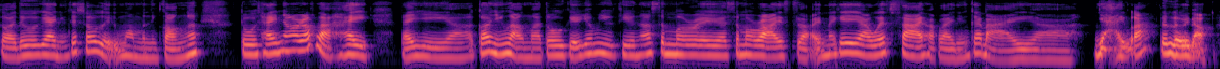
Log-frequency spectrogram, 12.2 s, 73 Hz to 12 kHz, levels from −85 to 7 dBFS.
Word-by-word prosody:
rồi 180 -3 0
đưa 210 +3 -2
ra 215 -1 +3
những 190 -2 -8
cái 260 - -3
số 275 +1 0
liệu 255 - -1
mà 200 -1 -5
mình 175 -2 -9
cần 170 +1 -1
á. 235 +3 +2 0.4
Tui 220 -1 0
thấy 235 +1 +2
nó 290 +2 +1
rất 315 +2 +3
là - - +6
hay, 205 -1 +1 0.3
tại 175 +2 0
vì, 180 -3 -5
ờ, 175 0 -7
có 245 - +4
những 245 -2 +2
lần 180 -7 +1
mà 175 0 -4
tui, 205 +3 -2
kiểu 180 -1 0
giống 235 +4 -2
như, 235 -4 -2
kêu 210 -2 -3
nó 225 +3 -2
summary 225 -4 -1 0.3
summarize 205 -4 +3
lại 170 -2 -1
mấy 215 +1 -4
cái, 250 -1 +3
a, 215 -3 +2
website 215 -3 +2
hoặc 175 -3 -5
là 165 -2 -2
những 165 +4 -9
cái 245 +1 0
bài, 155 -6 -4
à, 150 -1 -10 0.2
dài - - +1
quá, - - +3
tôi 240 -1 +5
lười 205 -2 +7
đọc. - - +4
205 Hz, 235 wpm, -26 LUFS, 175-230 Hz, 0.4 s, lười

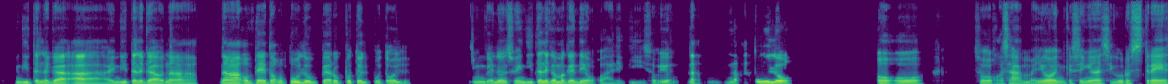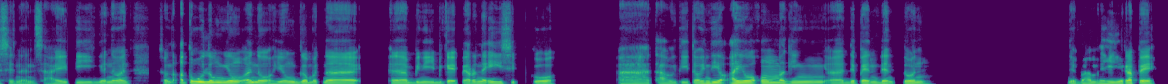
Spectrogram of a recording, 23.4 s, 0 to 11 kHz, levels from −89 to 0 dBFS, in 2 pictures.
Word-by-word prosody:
hindi 110 -1 -1
talaga, 100 -1 +2
ah, 95 -4 +1
hindi 100 +2 -1
talaga 100 -2 +2
ako - - 0
naka 90 -2 -1 0.3
nakakakumpleto 155 +3 +3
ako - - 0
ng - - -30
tulog, 110 -9 +3
pero 145 0 0
putol 110 -8 0
putol. 85 0 -3 0.8
Yung 90 - -2
ganun. 110 +1 0
So, 110 - -6
hindi 110 0 0
talaga 105 -1 +3
maganda 95 -1 +2
yung 90 - -8
quality. 90 +2 -13
So - - -9
ayun - - -3
na - - -3 0.2
nakatulong. 185 -9 +4 0.9
Oo, 105 -2 +1 0.5
so - - -3
kasama 90 -2 -4
yun 105 -2 +2
kasi 110 - -6
nga 130 +2 +2
siguro 100 +5 -4
stress 105 -1 0
and - - -8
anxiety 105 +5 -6
gano'n. 100 0 -1 0.3
So - - -4
nakatulong 165 - +4
yung 110 -2 +4
ano, 95 -1 +3
yung 120 -1 0
gamot 110 0 0
na, 100 -3 +3 0.4
ah, 100 -3 +1
binibigay. 95 +3 -1
Pero 185 - -1
naisip 165 -4 -1 0.2
ko, 90 +1 +1 0.7
ah, 105 -1 -3
tawag 95 0 -5
dito 120 +8 -2
hindi 150 0 +3
ayokong 155 -2 +4
maging, 120 -2 +1 0.2
ah, 100 0 -2
dependent 95 -3 0
do'n. 100 -2 +1 1.4
'Di - - -2
ba 85 - -3
mahirap 100 -1 +2
eh. - - -1
105 Hz, 160 wpm, -23 LUFS, 95-125 Hz, 1.4 s, nakatulong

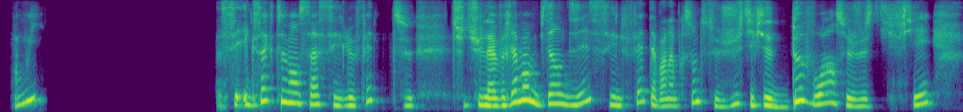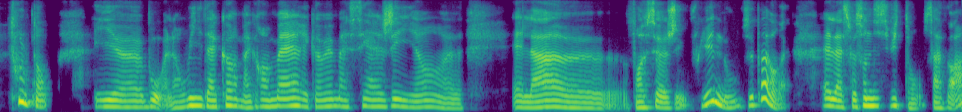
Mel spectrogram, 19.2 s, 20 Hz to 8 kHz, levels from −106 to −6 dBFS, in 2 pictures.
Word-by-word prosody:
Oui. 340 - +1 1.7
C'est 430 - -1
exactement 305 +3 +3
ça, 240 -3 +1
c'est 235 -3 -2
le 205 +1 +2
fait, 335 - -5 0.3
heu, 200 - -2 0.4
tu 210 - -1
tu 215 +1 +1
l'as 200 -2 +7
vraiment 290 - +6
bien 250 -1 +3
dit, 235 +8 0
c'est 360 - -4
le 205 - +2
fait 285 +8 -8
d'avoir 185 -4 0
l'impression 190 +10 -3
de 310 - 0
se 250 -11 -7
justifier, 210 +2 +2
devoir 260 - +3
se 210 -6 +1
justifier 190 +7 -3 0.4
tout 305 - +5
le 255 - +2
temps 170 -3 -5 0.4
et 175 0 0
heu, 160 0 -2
bon 170 +1 -1
alors 150 +2 -6
oui, 200 +2 +4
d'accord, 190 +2 0
ma 155 -4 -4
grand-mère 185 +4 +1
est 170 - -5
quand 170 0 -6
même 185 +1 -3
assez 175 +2 -6
âgée, 175 -2 -1
hein, 155 -6 -5
heu, - - -15 0.5
elle 150 0 -2
a, 165 +1 +3
heu, 140 -4 -3 0.2
enfin, 150 - -4
assez 155 +3 0
âgée, 140 -1 0
oui 230 - +1
et - - +5
non, 160 - +1
c'est 210 +2 -3
pas 395 - +5
vrai. - - -2 0.4
Elle 195 -2 +3
a 165 - +1
78 195 +2 +1
ans, 125 - -8
ça 140 -9 -4
va. 140 - -3
195 Hz, 190 wpm, -23 LUFS, 170-235 Hz, 1.7 s, l'as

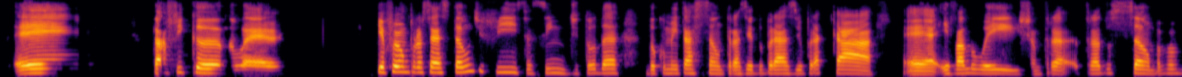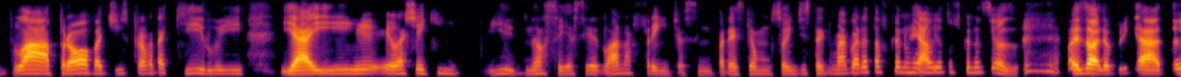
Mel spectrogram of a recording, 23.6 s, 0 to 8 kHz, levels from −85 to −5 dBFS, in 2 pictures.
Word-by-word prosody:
É, 170 +3 +8 1.1
tá - - +5
ficando, 175 -4 +3 0.2
é, 75 -1 +6 1.0
porque 200 - +3
foi 215 - +6
um 210 - 0
processo 195 -1 +2
tão 200 +3 +2
difícil, 200 -8 -7
assim, 175 +2 -12
de 150 0 -14
toda 165 +2 -3 0.2
documentação 155 0 -4
trazer 145 +1 -4
do, 150 - -16
Brasil 155 -1 0
pra - - -4
cá, 155 -4 +4 0.7
evaluation 150 -3 -2
tra 140 0 -3 0.2
tradução, 155 0 -3
blá 135 0 -14
blá 165 +1 -12 0.2
blá, 150 0 +6
prova 160 +1 +2
disso, 150 +1 -15
prova 155 +1 -6
daquilo 155 -3 -10
e 150 0 -13 0.3
e 145 - +2
aí 145 +2 +3 0.3
eu 150 - -1
achei 160 0 -4
que, 155 0 -18 0.7
nossa, 145 0 -10
ia 140 +1 -11
ser 145 +2 -11
lá 140 - -2
na 165 0 -14
frente, 125 -3 -10
assim, 125 -1 -20
parece 135 0 -7
que - - -12
é 140 - -5
um 140 0 -15
sonho 140 0 -9
distante, 145 0 -10
mas 155 0 -3
agora 175 +5 -5
tá 210 -1 -7
ficando 205 -1 -9
real 190 0 0
e - - -7
eu - - -10
tô 195 - -19
ficando 195 0 -12
ansioso, 180 -10 -6 0.5
mas 155 +3 +1
olha, 165 -4 +8
obrigado, 155 -1 +1
155 Hz, 155 wpm, -22 LUFS, 145-170 Hz, 1.1 s, É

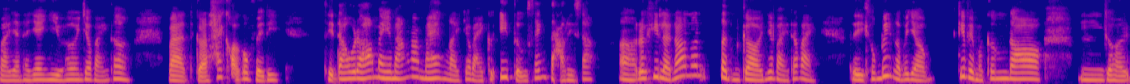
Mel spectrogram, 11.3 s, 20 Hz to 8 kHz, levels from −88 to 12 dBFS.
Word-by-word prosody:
và 170 - -1
dành 165 0 -2
thời 175 0 -3
gian 190 0 +1
nhiều 180 -2 +1
hơn 190 0 0
cho 200 - 0
bản 175 -2 -6
thân 220 -2 0 0.4
và 170 -2 +5
gọi 150 - +3
thoát 280 - -1
khỏi - - +1
công 220 -1 +1
việc 170 -2 +3
đi, 185 +1 -3 0.5
thì - - +3
đâu 225 +1 +3
đó 240 +2 +4
may 255 -3 +3
mắn 235 +3 +1
nó 290 - -1
mang 235 -2 +2
lại 175 -3 -2
cho 210 - -3
bạn 160 -5 -4
có - - -6
ý 280 0 +4
tưởng 160 -1 -1
sáng 255 +10 -4
tạo 240 -9 -4
thì 180 - -2
sao? 215 +6 -6 0.3
Ờ, 190 -2 0
đôi 235 0 +3
khi 290 +3 +1
là 220 -5 +4
nó 300 +8 +2
nó 345 0 -2 0.2
tình 230 -9 +2
cờ 190 -2 +4
như 225 +7 -1
vậy 195 -4 -2
đó 230 - -3
bạn. 215 -6 -2 0.4
Thì 185 - +4
không 220 +1 -2
biết 320 +5 +3
là 210 - +1
bây 200 +1 -2
giờ 170 -4 0 0.3
cái 305 - +1
việc 250 -4 +4
mà 180 - -2
cân 235 0 +2
đo, 220 -2 +4 0.4
ừm, 185 -1 -1
rồi 165 -3 0
210 Hz, 310 wpm, -24 LUFS, 180-235 Hz, 0.5 s, và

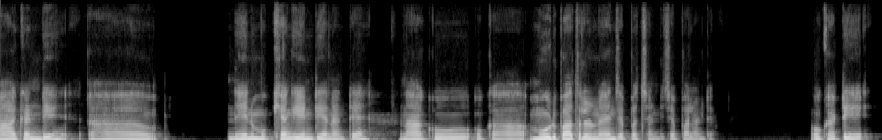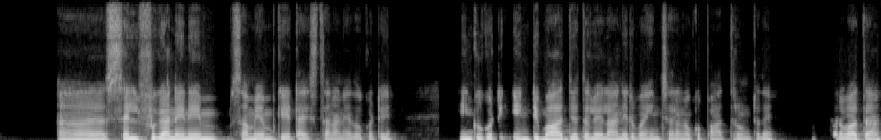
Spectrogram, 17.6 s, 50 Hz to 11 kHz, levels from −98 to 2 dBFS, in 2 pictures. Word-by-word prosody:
నాకండి 125 +1 +3 0.4
ఆహ్, 110 0 0 0.9
నేను 125 +1 +5
ముఖ్యంగా 130 +3 +2
ఏంటి 110 +1 +2
అనంటే, 100 - -1 0.5
నాకు 105 +1 0 0.4
ఒక 100 - -13 0.5
3 125 0 +7
పాత్రలున్నాయని 110 -1 +4
చెప్పొచ్చండి 90 -4 -7
చెప్పాలంటే. 85 -4 -8 1.1
ఒకటి 125 +2 +1 1.0
ఆహ్, 110 -2 +1 0.2
సెల్ఫ్‌గా 125 +3 +4
నేనేం 110 -1 +5 0.3
సమయం 105 -1 +1
కేటాయిస్తాను 90 -1 -4
అనేదొకటి, 85 0 -8 0.8
ఇంకొకటి 115 +1 0 0.2
ఇంటి 110 +3 +2
బాధ్యతలు 110 0 +2
ఎలా 105 0 0
నిర్వహించాలనొక 95 -1 -4
పాత్ర 90 +1 -9
ఉంటది, 85 - -7 0.7
తర్వాత 115 -2 0
110 Hz, 90 wpm, -23 LUFS, 100-115 Hz, 1.1 s, 3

